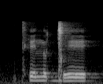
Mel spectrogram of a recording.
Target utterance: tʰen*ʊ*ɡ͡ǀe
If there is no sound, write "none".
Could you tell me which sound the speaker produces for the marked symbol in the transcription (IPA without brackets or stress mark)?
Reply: ʊ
